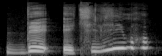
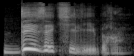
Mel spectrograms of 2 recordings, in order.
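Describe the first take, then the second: First: "dééquilibre" with no S sound, vowels run together, said slowly; drawn-out "dééquilibre", é straight into é; wrong form. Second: "déséquilibre" with a clear z sound between the é's, said slowly; slow "déséquilibre", dé-zé linked; right form. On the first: Teacher offers the pupil the wrong form "dééquilibre", slow and clear. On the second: Teacher gives the pupil the right form "déséquilibre", slow and clear. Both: Shown as a demonstration. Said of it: "Est-ce qu'on dit".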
